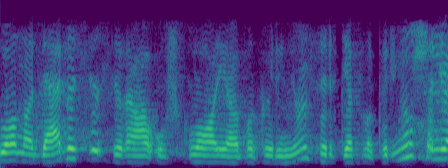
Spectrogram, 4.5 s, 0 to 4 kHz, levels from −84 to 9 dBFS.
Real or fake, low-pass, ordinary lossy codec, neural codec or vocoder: fake; 3.6 kHz; AAC, 16 kbps; codec, 16 kHz, 2 kbps, FreqCodec, larger model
